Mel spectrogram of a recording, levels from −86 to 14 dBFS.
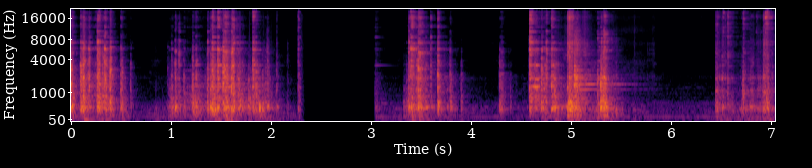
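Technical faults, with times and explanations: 1.61–2.19 s, processor overload crackle: a gritty burst of crackle rides on the sound for a bit over half a second. The gaps suggest an audio processor missing its deadlines on small buffers of around 5 ms, roughly fifteen times in this stretch. Each miss drops a sliver of silence with hard edges. Unlike a network dropout, the sound keeps moving forward underneath, so it is torn up rather than stopped, and the roughness ends when the load eases.
2.29–3.06 s, call audio freeze: the sound briefly smears on as a fading buzz or hiss, then goes silent for about 0.7 s before resuming exactly where it left off. The likely cause is delayed packets draining the jitter buffer, so the receiver stretched the last sound and then had nothing to play. Nothing is lost. About three quarters of a second of delay is inserted, which is what separates it from a skip, where audio actually disappears.
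3.30–3.33 s, skip ahead: playback jumps forward with only a tiny join of around 14 ms, and roughly half a second of sound is gone. Later audio was already queued, so the dropped stretch was simply passed over, most likely by a jitter buffer shedding excess delay. This removes about half a second of the lag built up earlier. Unlike the freeze, there is no pause to hear. The two sides of the cut butt almost directly together, so material is missing rather than delayed.
3.56 s to the end, jitter buffer slow-down: the rest of the clip plays at about 86% speed while keeping its original pitch. Sounds are drawn out. The receiver is rebuilding its reserve by repeating single pitch periods and bits of pauses, adding about 0.49 s in total. A slowed recording or tape drag would lower the pitch along with the tempo. Here only the timing stretches, which marks it as deliberate buffer padding.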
